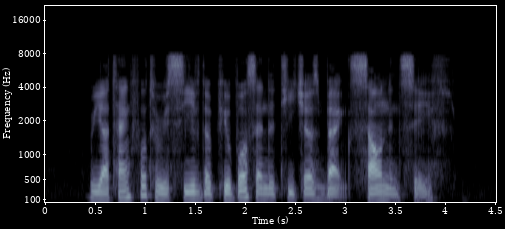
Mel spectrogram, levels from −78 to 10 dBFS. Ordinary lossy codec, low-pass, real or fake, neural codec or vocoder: none; none; real; none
